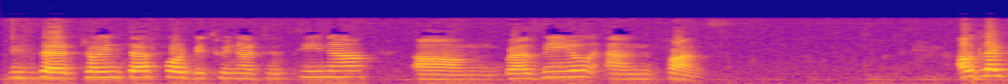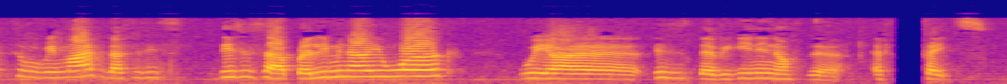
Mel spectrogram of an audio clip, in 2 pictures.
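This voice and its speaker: High-voiced woman giving a halting research talk. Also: lo-fi sound. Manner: hesitant, halting delivery with repeated words. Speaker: researcher presenting study results. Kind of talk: conference research presentation.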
